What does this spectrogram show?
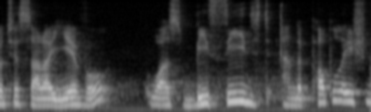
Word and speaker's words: Sarajevo: Okay, during the terrible civil war in Yugoslavia in the early 1990s, Sarajevo, এটার উচ্চারণটা হচ্ছে Sarajevo, was besieged and the population was continually under attack.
